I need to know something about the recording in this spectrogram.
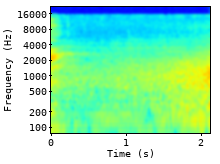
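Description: Low, steady drone of a cinematic film score under a rumbling swell that grows louder toward the end. The end of a drawn-out spoken word fades out at the very start.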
